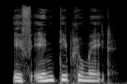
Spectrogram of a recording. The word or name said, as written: FN-diplomat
